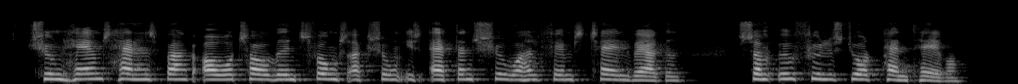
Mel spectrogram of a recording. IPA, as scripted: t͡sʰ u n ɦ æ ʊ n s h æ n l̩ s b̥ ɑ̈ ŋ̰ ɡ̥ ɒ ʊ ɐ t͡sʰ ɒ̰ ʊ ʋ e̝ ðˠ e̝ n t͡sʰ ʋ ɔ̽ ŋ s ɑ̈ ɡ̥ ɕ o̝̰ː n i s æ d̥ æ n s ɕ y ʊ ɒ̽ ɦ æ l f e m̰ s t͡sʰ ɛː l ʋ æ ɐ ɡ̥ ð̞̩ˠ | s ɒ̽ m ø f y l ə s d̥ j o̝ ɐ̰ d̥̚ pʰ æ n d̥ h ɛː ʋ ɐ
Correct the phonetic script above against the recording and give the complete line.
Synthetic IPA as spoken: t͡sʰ u n ɦ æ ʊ n s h æ n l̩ s b̥ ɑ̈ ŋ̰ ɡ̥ ɒ ʊ ɐ t͡sʰ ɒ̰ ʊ ʋ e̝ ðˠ e̝ n t͡sʰ ʋ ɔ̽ ŋ s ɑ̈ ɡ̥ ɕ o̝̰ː n i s æ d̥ æ n s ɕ y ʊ ɒ̽ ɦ æ l f e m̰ s t͡sʰ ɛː l ʋ æ ɐ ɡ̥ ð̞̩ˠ | s ɒ̽ m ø f y l ə s d̥ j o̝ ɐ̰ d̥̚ pʰ æ n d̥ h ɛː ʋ ɐ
